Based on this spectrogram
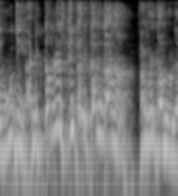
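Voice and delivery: high-pitched excited friend on the phone; voicing the friend. Friend calling to say he's coming, high and excited.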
